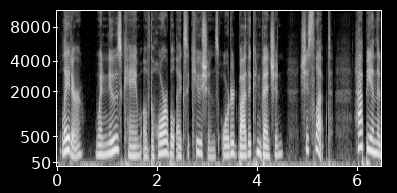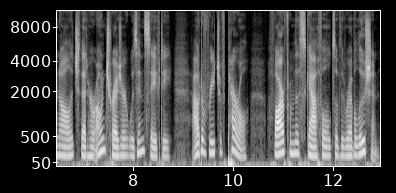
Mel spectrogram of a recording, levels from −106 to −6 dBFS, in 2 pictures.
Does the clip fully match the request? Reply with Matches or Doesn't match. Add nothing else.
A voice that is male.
Doesn't match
